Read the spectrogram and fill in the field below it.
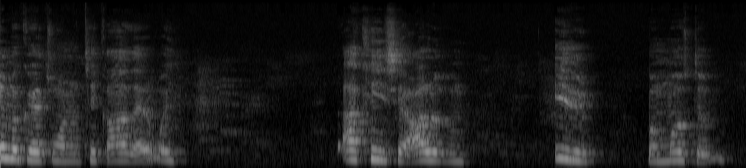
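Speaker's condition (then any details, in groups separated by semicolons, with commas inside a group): Cerebral palsy; declined offered surgery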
